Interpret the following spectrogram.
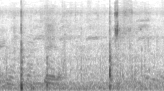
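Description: Basketball bouncing on an outdoor concrete court: two sharp dribbles about a second apart.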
